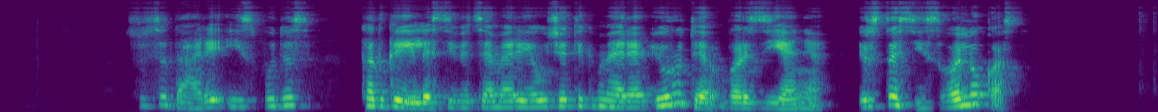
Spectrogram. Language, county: Lithuanian, Kaunas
